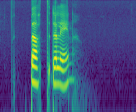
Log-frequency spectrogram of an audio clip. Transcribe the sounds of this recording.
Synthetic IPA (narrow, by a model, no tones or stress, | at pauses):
b̥æʁt̪d̪ɛleːn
